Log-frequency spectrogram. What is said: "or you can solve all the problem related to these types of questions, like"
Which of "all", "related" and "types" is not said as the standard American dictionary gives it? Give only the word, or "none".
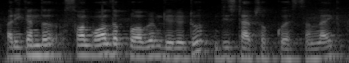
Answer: related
